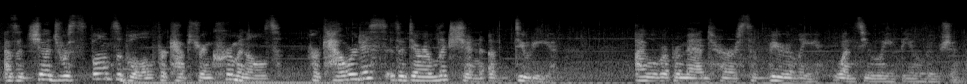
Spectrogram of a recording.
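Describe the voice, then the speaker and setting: An actress playing a stern, composed judge in a video game, speaking in a formal, measured way. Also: female voice, sits low, darkish tone, slight background noise, natural voice, low-quality recording. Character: stern, composed female judge, an illusory double. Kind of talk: video game character acting.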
